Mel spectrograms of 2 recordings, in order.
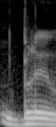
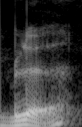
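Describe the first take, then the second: First: It is said with an English pronunciation. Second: It is said with a French pronunciation. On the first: "I'm sure they don't pronounce it like that" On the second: "blue would be bleu"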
